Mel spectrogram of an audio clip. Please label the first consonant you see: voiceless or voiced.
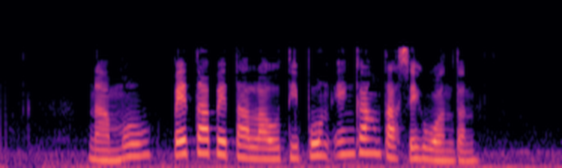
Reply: voiced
